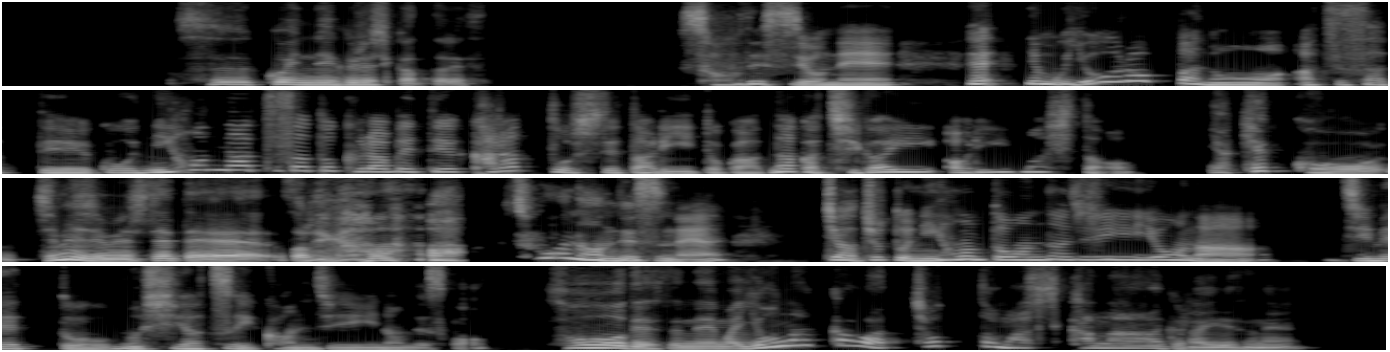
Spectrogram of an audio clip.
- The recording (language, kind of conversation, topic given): Japanese, podcast, 一番忘れられない旅行の話を聞かせてもらえますか？
- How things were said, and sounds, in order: laughing while speaking: "それが"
